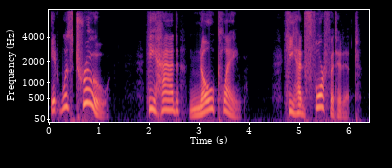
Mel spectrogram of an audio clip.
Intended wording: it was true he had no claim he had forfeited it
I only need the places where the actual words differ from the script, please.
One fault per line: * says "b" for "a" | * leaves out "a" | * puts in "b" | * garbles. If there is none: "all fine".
all fine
